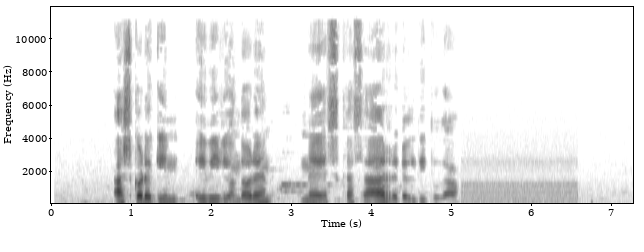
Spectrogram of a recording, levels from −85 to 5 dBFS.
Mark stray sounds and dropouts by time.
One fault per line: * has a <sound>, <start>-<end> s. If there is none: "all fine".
all fine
